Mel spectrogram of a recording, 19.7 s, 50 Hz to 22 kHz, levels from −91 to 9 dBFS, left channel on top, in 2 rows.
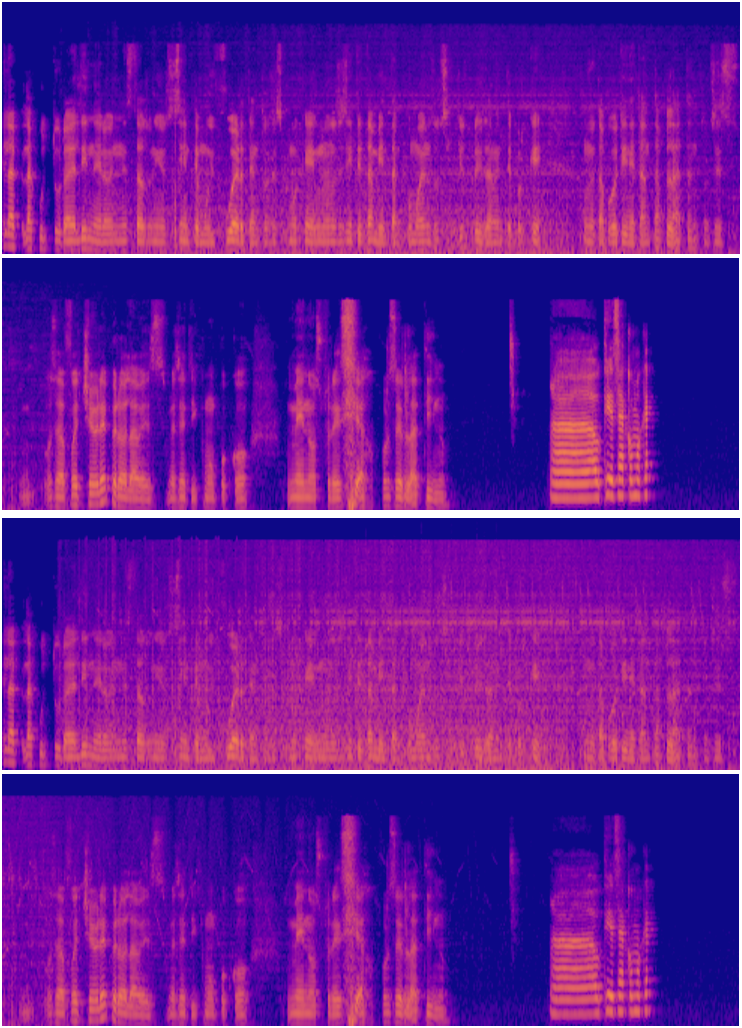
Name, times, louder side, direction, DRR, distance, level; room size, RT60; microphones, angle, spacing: voice 1, 0.0-9.8 10.1-15.8, left 3 dB, 15° left, 0.3 m, -33 dB
sound 1, 0.7-12.6, right 5 dB, 90° right, 0.7 m, -40 dB
voice 2, 17.1-18.4, left 6 dB, 70° left, 0.6 m, -24 dB
7.5 x 5.0 x 3.4 m
head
